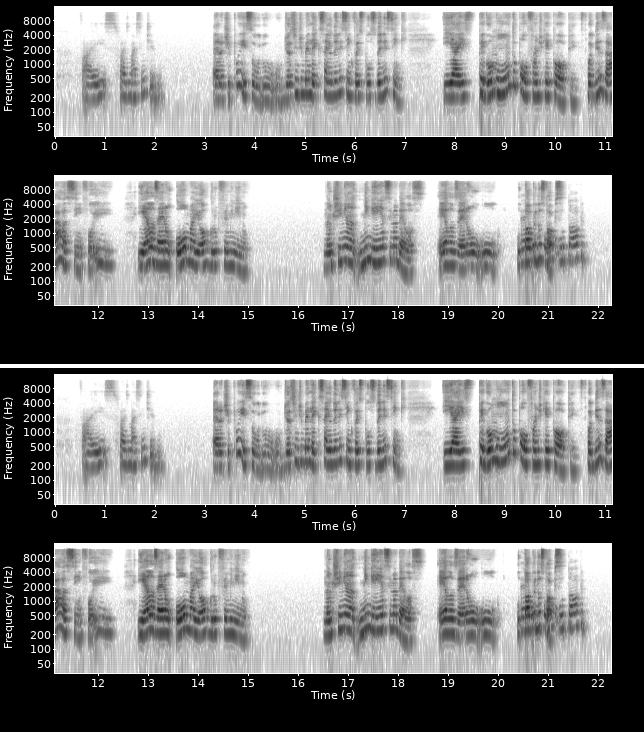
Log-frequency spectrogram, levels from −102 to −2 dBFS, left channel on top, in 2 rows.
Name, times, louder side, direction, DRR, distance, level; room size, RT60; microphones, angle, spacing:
voice 1, 0.5-2.1 20.4-21.7, right 3 dB, 20° right, 0.6 m, -38 dB
voice 2, 3.2-6.9 7.8-12.3 12.8-15.0 16.5-18.4 18.8-19.9 20.5-21.1, right 3 dB, 65° right, 0.7 m, -30 dB
2.6 x 2.2 x 2.3 m
head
